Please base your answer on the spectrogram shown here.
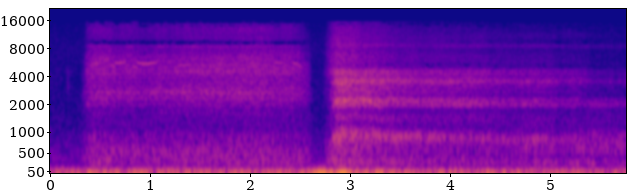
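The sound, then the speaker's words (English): Slow deep breathing during a guided exercise: a long, soft, airy breath of about two seconds, a brief pause, then a second long breath running to the end, quiet and alone. “So if you can right now, taking a deep breath, first into the number one.”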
